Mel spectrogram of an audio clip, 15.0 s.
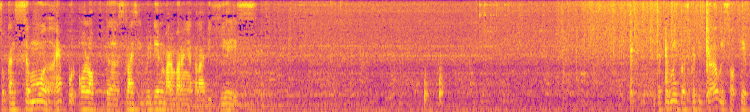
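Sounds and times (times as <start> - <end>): vegetables sizzling in hot oil: 3.8 - 15.0.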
